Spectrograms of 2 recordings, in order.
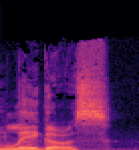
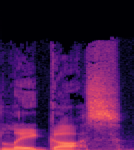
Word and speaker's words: Lagos: I've been saying Lagos, like go, but then last night I looked it up and they said Lagos, not ghost.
